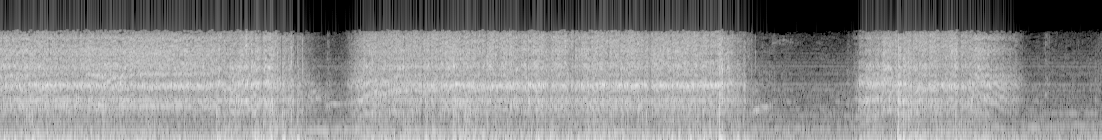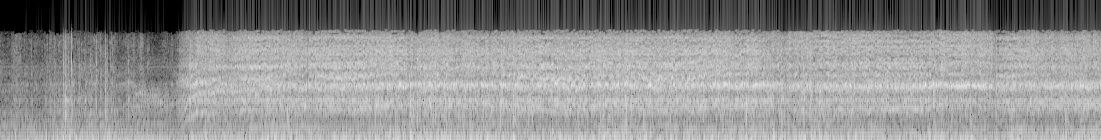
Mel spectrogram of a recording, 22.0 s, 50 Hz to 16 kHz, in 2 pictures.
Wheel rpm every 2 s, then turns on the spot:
230, 150, 220, 180, 120, 20, 100, 220, 220, 220, 220.
10-12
